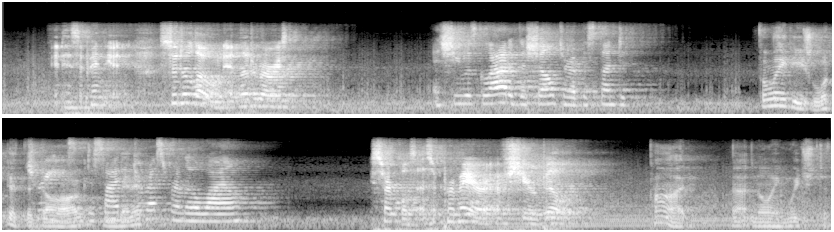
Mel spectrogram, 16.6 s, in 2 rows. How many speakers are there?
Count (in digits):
3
